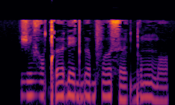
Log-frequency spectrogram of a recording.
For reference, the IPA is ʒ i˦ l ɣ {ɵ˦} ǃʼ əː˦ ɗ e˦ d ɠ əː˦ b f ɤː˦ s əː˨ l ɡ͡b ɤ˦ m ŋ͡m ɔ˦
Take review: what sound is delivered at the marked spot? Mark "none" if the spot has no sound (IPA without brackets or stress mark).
ɔ˦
